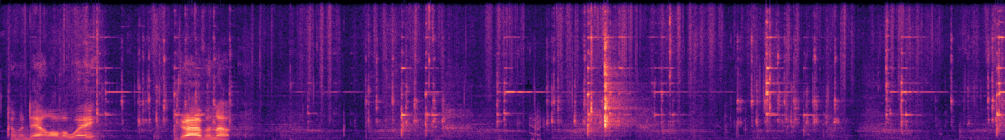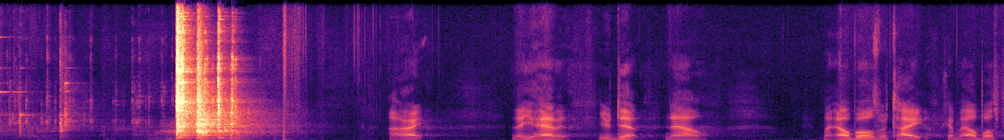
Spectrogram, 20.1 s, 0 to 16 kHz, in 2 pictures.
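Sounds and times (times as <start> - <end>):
metal dip station clinking: 0.4 - 12.7.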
